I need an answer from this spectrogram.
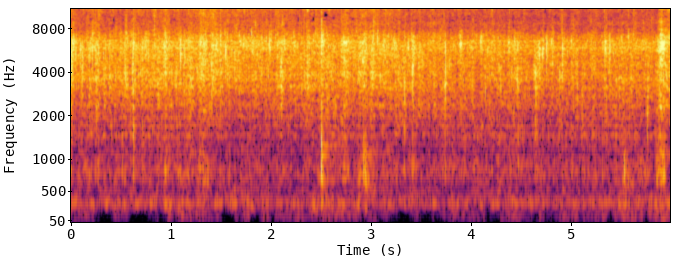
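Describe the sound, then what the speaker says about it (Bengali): Onions fry in a hot pan with a loud, steady sizzle that runs throughout, broken by occasional stirring scrapes. "পেঁয়াজগুলোকে ভালো করে ভাজবো"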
